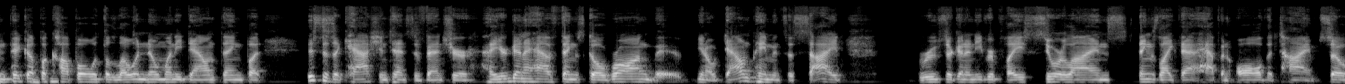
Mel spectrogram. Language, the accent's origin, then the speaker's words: English; Ohio, United States; moved away as an adult; now in Colorado Springs, United States; I'm originally from Ohio, actually, and stayed there until I was finishing up college. Came out here to visit my brother because he's here with his wife, and took me about a day to decide to pack my things and drive across the country.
